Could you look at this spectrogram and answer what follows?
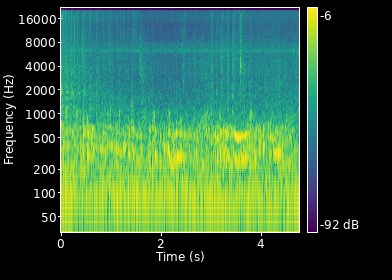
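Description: Pet pigeon cooing at a loft feeder, soft repeated low coos rising and falling over a steady background hum, continuous and moderately close.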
